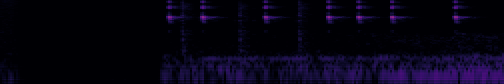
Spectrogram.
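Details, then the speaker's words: Vintage Rolex movement during service, balance reinstalled after adjusting the Breguet overcoil hairspring and stud: sharp ticks come unevenly, bunched then gapped, an erratic beat. "sadly, it sounds like the house and garage music I used to listen to back in the day."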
